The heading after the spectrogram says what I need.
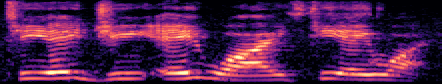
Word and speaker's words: Tagaytay: Tagay. Tay. So I would pronounce that as Tagaytay. Yeah, Okay.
